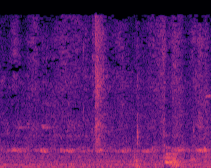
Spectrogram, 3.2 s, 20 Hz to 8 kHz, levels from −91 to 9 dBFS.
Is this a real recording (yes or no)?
yes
